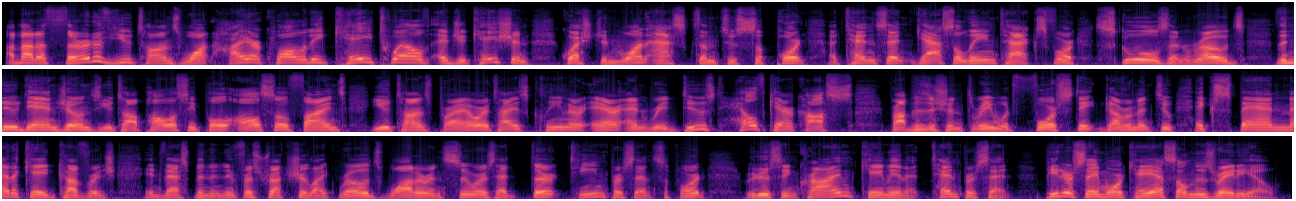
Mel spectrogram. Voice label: VOTER PRIORITIES VOICE PSA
